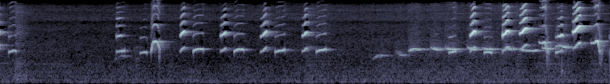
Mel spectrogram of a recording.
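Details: Cockatiel kept as a pet, said to be able to say its name, giving a string of short clear whistled notes, then a run of longer level whistles with a few rising flourishes.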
